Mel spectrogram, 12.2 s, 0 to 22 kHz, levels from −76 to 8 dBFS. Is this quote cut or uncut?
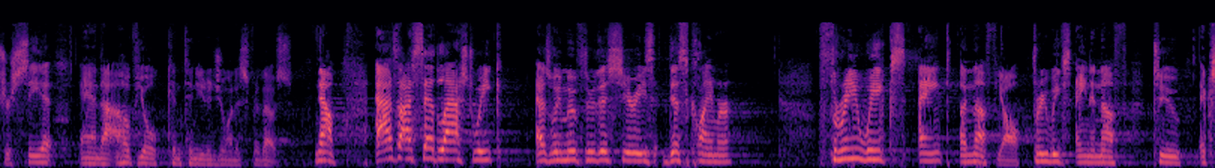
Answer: uncut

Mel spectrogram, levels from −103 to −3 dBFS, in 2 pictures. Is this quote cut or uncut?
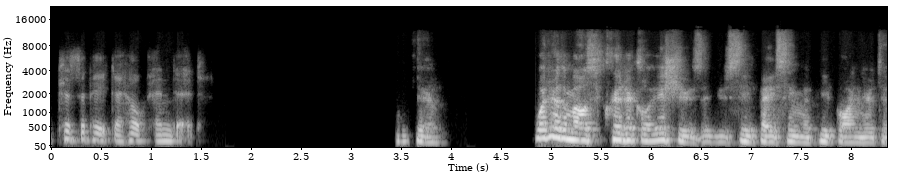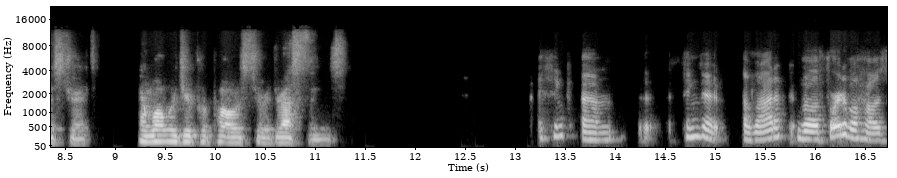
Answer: uncut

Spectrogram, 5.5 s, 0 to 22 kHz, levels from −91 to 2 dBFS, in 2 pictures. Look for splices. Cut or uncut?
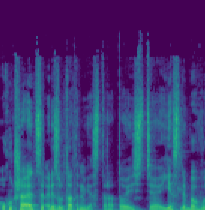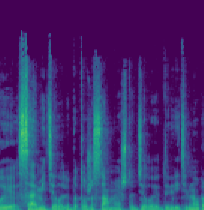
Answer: uncut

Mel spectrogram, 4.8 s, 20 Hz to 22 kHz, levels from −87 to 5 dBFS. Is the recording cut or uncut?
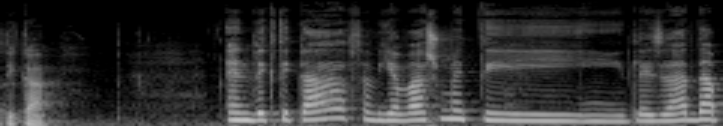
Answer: uncut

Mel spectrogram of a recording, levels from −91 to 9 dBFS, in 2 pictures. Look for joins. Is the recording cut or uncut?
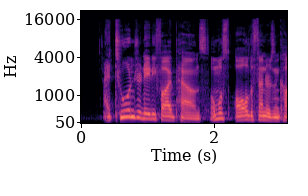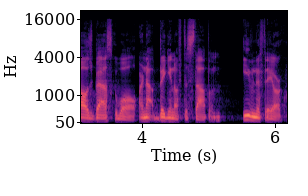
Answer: uncut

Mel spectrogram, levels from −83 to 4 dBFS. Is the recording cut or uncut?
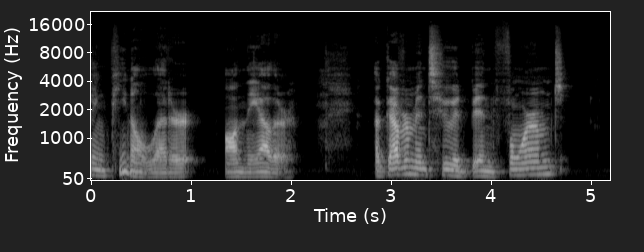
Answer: cut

